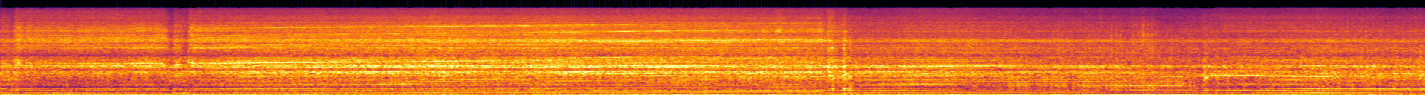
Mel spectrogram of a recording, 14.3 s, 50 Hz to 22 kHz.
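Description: Triumph TR4 race car's four-cylinder engine running hard, heard from inside the cabin, its note climbing steadily as the car accelerates, with a short break in the note about eight seconds in before it climbs again.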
